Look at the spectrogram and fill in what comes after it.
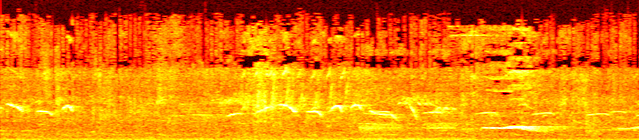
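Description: Small birds chirping over and over in short high notes, with a louder, longer whistled note about five seconds in, over a steady low rumble of city background noise.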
